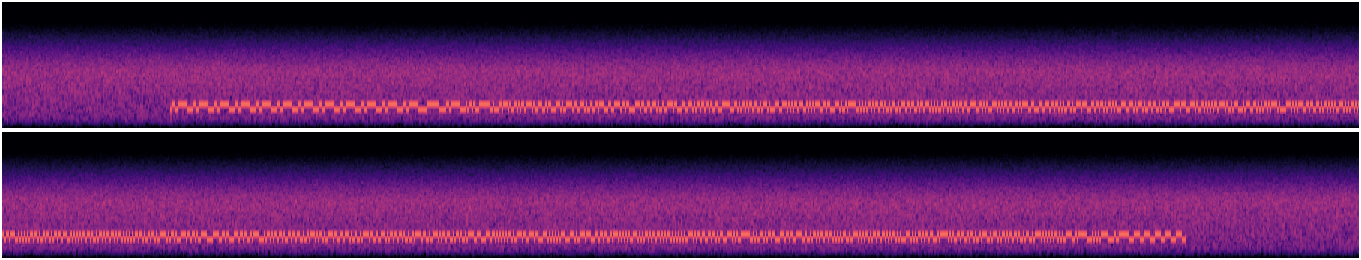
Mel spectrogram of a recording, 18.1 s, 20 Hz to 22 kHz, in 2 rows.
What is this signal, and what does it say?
NAVTEX (SITOR-B), 100 baud, 170 Hz shift, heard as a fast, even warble, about 700 Hz centre, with radio static. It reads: WLJZFNV SZ9X D5H6K NZP 91CEJXE 4WP4PPV K8NT SI5 MR ZX 4GBN W8Y 6T5HRB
